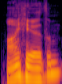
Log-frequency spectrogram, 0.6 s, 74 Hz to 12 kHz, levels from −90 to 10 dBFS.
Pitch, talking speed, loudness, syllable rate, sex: 115 Hz, 290 wpm, -16 LUFS, 6.1 syllables/s, male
